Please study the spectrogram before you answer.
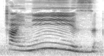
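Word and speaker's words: Chinese: ايجيبشن تشاينا الصين تينيز خلي بالك الاس هنا هنطق كانها زد علشان بين حرفين متحركين الاس كانها زد تشاينيز تشاينيز صيني فرانس فرانس فرنسا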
